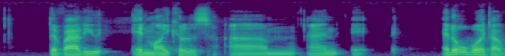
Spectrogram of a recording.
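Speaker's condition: Stutter; about five times worse when speaking German; repeated sounds, prolonged sounds

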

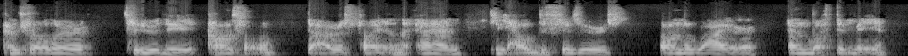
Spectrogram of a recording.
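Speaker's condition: Spinal muscular atrophy; wheelchair user, cannot move self, can be moved by others

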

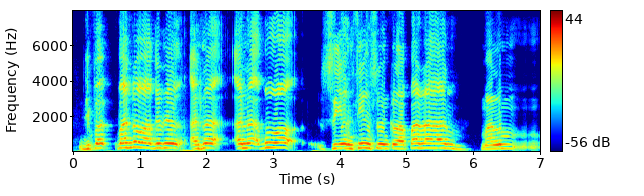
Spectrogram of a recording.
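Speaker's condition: Cerebral palsy; congenital cerebral palsy; speaking is difficult

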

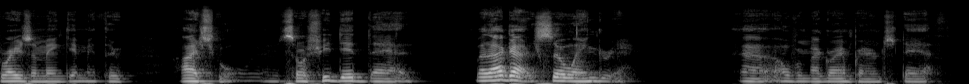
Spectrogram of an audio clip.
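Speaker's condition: Cerebral palsy; unable to walk, uses electric wheelchair

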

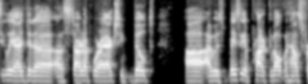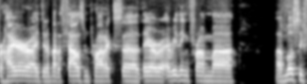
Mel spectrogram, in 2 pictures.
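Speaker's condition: No condition

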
